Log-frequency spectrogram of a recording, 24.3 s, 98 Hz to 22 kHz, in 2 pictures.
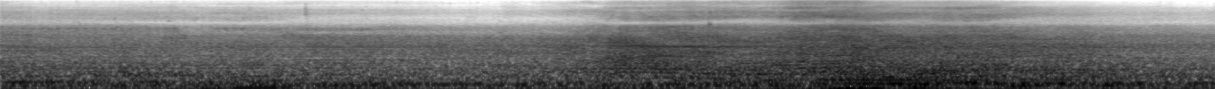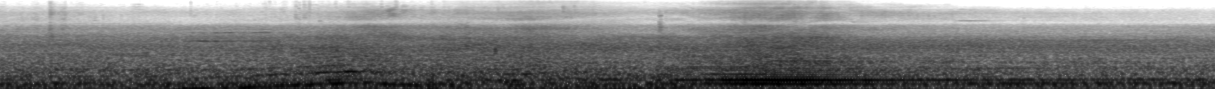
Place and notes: walking on the Road, Traffic Sound, Environmental sounds, Sound from various of shops and restaurants
Please turn up the volume
Binaural recordings, Zoom H4n+ Soundman OKM II
Hualien County, Taiwan, 24 February 2014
